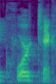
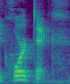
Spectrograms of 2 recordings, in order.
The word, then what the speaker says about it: quartic: a exponent of 4 this is called quartic say quark ticket I'll spell it out first say quartic all right and then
